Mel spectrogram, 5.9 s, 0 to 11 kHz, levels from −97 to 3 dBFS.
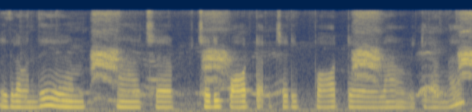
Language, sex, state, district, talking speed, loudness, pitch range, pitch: Tamil, female, Tamil Nadu, Chennai, 100 wpm, -17 LUFS, 160-170 Hz, 165 Hz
